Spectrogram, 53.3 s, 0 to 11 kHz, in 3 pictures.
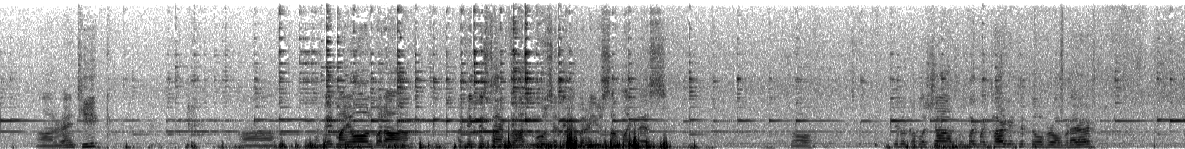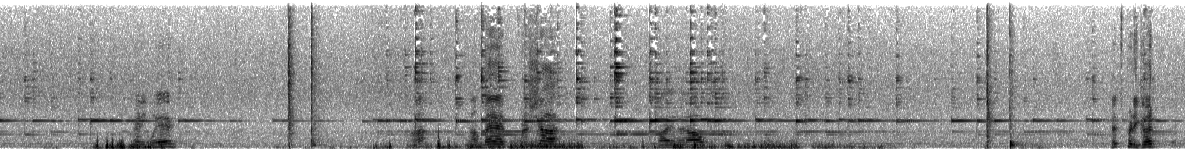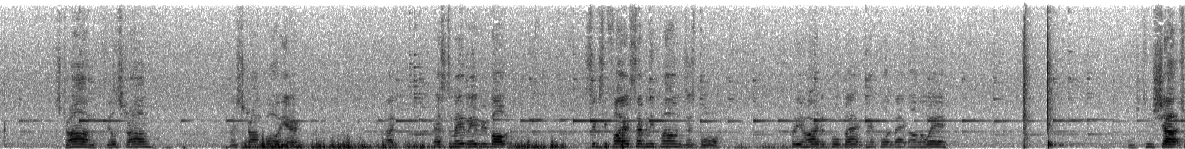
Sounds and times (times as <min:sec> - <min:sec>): Male speech, man speaking: 0:00.6 - 0:01.5, 0:03.6 - 0:04.2, 0:04.9 - 0:06.2, 0:06.9 - 0:10.0, 0:11.9 - 0:12.2, 0:13.4 - 0:16.4, 0:19.8 - 0:20.4, 0:24.0 - 0:24.2, 0:24.8 - 0:26.2, 0:27.6 - 0:28.4, 0:34.5 - 0:35.2, 0:36.4 - 0:37.8, 0:39.0 - 0:40.1, 0:41.3 - 0:43.2, 0:44.4 - 0:46.4, 0:47.4 - 0:49.8, 0:52.5 - 0:53.3.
